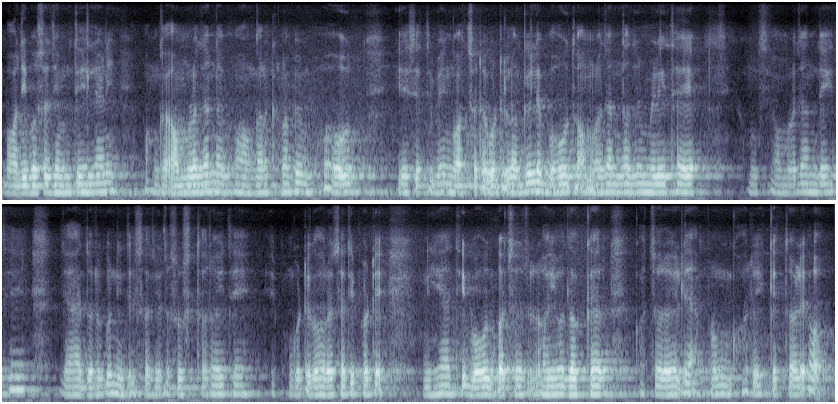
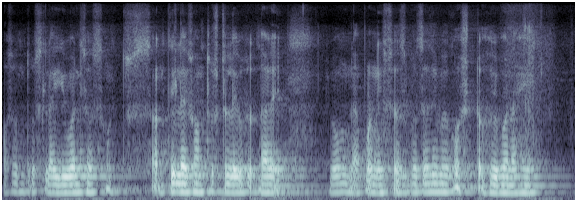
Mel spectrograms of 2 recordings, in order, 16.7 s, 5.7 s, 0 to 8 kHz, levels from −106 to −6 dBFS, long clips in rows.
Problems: none marked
